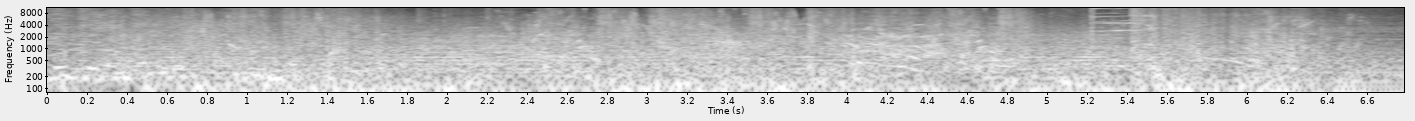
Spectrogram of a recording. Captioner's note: lasers blasting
